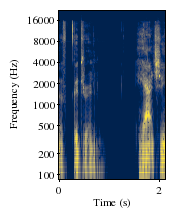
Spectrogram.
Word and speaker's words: Gudrun: He pronounced it as like Gaiden or something rather than Gudrun.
